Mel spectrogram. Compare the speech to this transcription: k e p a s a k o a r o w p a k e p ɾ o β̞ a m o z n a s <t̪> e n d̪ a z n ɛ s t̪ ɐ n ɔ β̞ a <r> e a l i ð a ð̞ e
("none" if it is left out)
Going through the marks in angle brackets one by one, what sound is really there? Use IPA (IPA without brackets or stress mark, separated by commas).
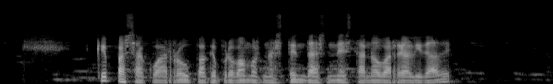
t̪, r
